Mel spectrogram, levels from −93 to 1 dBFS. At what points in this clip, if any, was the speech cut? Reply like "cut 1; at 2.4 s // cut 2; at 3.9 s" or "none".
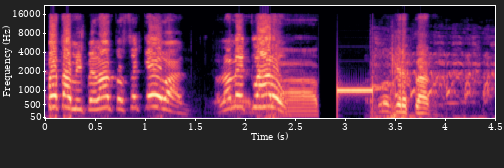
none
